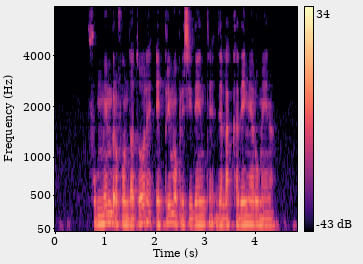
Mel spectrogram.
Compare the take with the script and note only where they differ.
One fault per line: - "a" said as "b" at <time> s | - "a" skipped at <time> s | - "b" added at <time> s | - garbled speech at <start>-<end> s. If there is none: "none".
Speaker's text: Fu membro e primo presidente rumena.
- "fondatore" added at 1.3 s
- "dell'Accademia" added at 3.2 s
